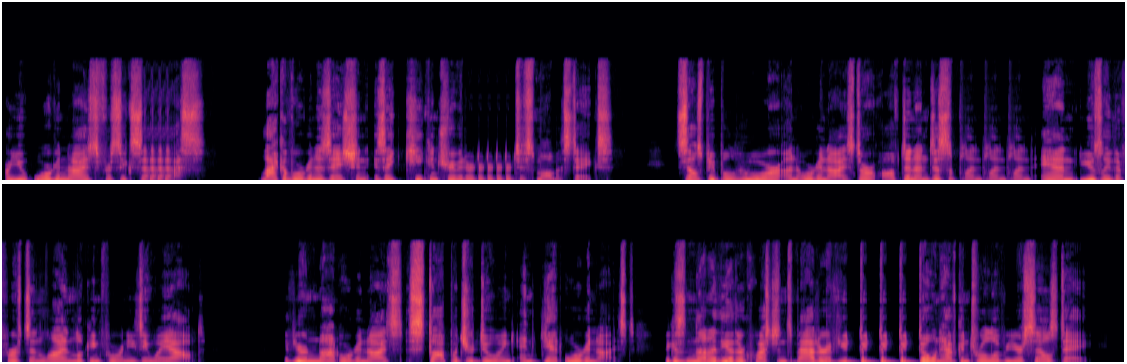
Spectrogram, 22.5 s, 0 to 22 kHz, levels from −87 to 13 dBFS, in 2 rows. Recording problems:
audio stuttering; 4 times, first at 1.5 s

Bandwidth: 14.5 kHz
